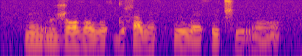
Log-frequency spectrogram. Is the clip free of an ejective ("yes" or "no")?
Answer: yes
